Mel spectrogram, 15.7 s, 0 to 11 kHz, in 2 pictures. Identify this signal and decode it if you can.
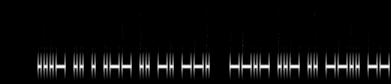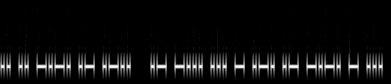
Morse code, heard as a keyed tone, about 20 wpm, 700 Hz. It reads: VIEWING QUIZZICAL ABSTRACTS
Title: Pangram Challenge v2 - 20wpm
